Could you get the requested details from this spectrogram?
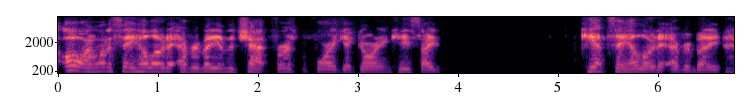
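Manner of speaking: ordinary delivery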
